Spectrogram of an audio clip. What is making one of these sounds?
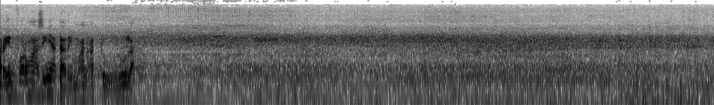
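Wind rushes past while riding outdoors.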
